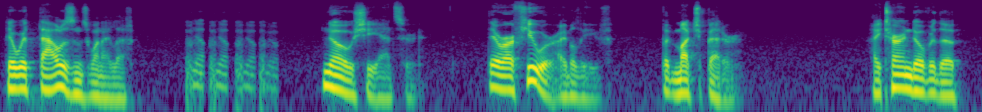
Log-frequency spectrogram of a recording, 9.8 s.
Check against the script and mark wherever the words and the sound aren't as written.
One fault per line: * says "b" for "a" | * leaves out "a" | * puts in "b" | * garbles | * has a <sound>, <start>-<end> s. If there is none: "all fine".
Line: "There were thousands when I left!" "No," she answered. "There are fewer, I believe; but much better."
* has a laugh, 1.9-2.8 s
* puts in "I turned over the"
